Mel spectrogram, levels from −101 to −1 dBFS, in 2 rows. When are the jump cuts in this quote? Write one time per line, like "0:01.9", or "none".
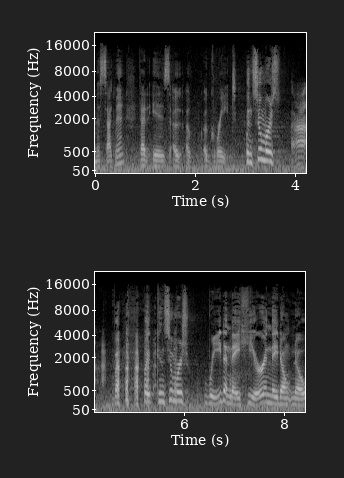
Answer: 0:03.0
0:04.6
